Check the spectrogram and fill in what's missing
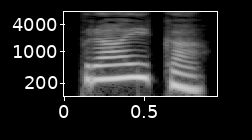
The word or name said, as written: ಪ್ರಯೋಗ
